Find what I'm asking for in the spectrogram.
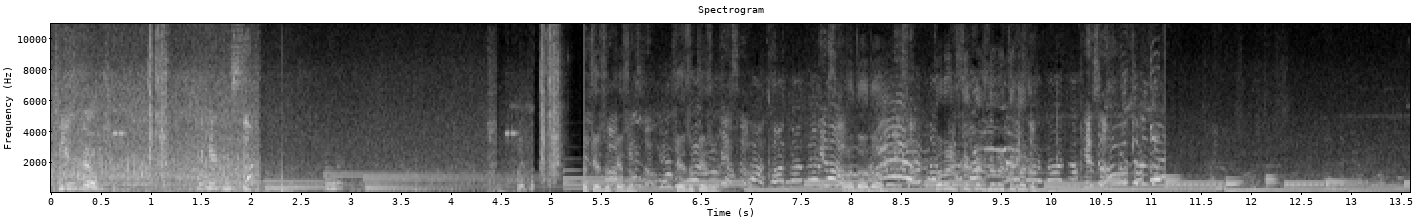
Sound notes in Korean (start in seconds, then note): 7.9 웃음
